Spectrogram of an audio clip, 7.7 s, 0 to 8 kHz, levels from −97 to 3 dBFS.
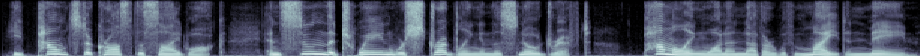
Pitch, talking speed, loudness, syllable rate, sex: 210 Hz, 165 wpm, -17 LUFS, 4.8 syllables/s, female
